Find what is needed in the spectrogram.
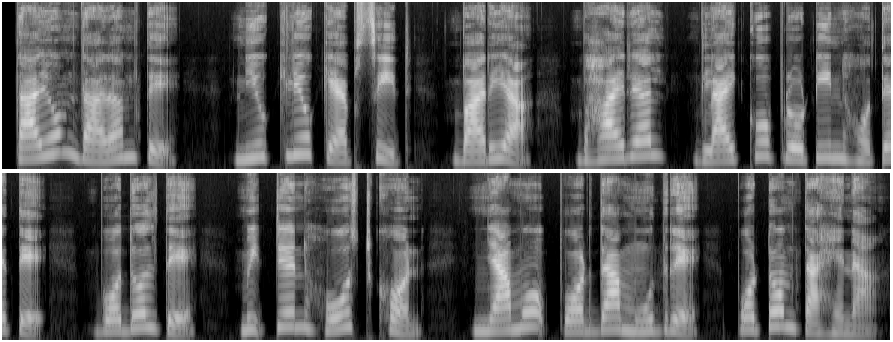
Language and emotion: Santali, neutral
